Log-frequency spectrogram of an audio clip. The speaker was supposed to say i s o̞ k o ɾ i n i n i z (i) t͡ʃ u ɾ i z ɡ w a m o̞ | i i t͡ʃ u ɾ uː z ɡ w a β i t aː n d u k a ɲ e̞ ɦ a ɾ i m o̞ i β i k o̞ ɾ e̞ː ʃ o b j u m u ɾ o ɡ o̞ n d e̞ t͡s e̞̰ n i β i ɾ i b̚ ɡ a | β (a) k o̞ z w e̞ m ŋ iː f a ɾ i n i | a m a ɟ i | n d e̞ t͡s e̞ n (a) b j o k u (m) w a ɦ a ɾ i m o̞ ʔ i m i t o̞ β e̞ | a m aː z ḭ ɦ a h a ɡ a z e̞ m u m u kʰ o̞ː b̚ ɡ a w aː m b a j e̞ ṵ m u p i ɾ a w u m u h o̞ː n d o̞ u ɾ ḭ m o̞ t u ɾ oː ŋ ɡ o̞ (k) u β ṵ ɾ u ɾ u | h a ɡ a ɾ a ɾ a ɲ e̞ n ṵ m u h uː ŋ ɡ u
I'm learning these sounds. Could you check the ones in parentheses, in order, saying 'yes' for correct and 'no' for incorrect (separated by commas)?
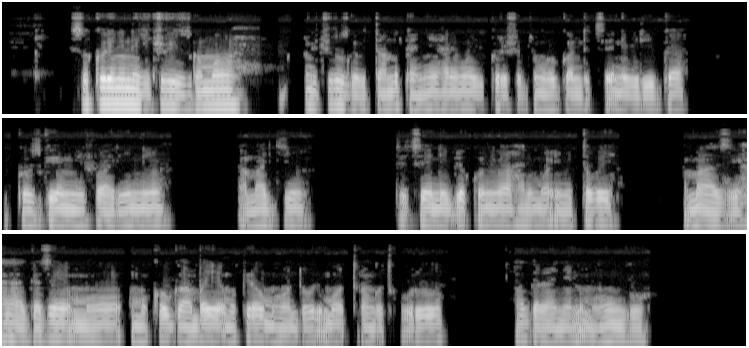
yes, no, no, no, no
